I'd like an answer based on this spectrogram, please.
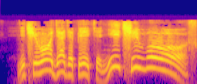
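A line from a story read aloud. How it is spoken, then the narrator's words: Speaking through laughter. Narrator (Russian): сквозь смех произнес Волк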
